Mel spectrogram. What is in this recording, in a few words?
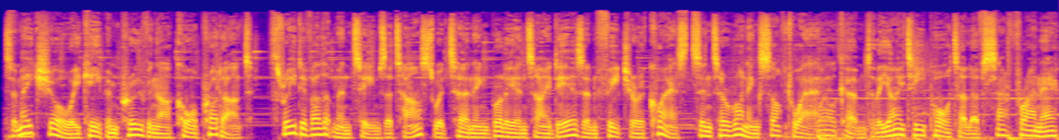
narrative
